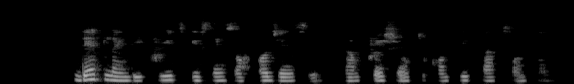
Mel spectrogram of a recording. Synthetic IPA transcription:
dɛdlãɪ̃ndekɹietesɛ̃nsɔvɜd͡ʒɛ̃nsi | ãnpʰɹɛʃɔ̰tʰukʰɔ̃mplit̚ːaksɔ̰̃mtʰãɪ̃m

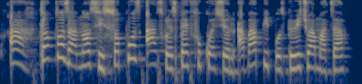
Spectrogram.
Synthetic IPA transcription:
adɔk̚tɔzanɔsisːɔposaskɹɛspɛk̚tfukwɛstjɔ̃na̰baʊt̚pipospiɹit͡ʃualmata

